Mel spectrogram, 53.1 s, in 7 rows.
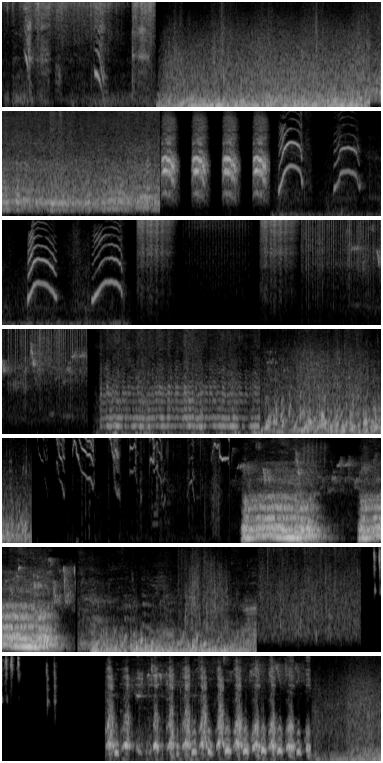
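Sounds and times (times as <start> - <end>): insect buzzing: 7.4 - 10.8, 18.8 - 27.9
crow cawing: 10.8 - 13.0
squirrel squeaky chirps: 15.7 - 16.3, 31.0 - 34.9, 45.3 - 46.6.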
